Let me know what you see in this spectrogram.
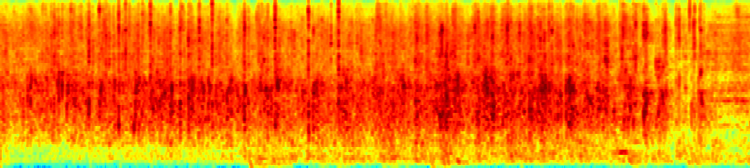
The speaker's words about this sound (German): Herzlichen Dank euch zwei. Wir geben Ihnen nochmals einen Applaus. Vielen, vielen Dank.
